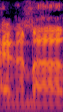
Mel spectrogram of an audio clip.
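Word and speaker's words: Ænima: Anima, like, my Yeah, I don't think bowels I've ever release said it right, themselves ever.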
